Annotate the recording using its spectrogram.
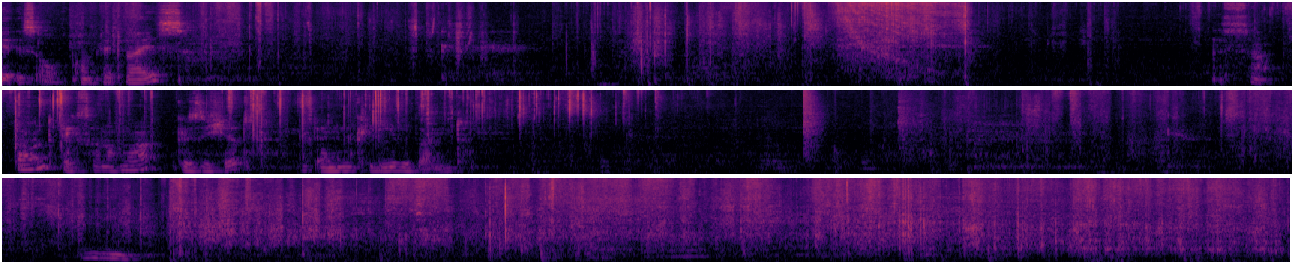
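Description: A paper roll rustles and crinkles as it is handled.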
